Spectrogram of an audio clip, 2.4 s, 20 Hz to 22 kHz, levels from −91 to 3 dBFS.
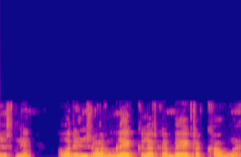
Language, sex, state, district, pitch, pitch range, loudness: Hindi, male, Bihar, Samastipur, 120 Hz, 115-130 Hz, -18 LUFS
